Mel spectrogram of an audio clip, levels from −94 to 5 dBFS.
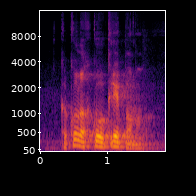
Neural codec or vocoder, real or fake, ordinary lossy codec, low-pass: none; real; Opus, 16 kbps; 14.4 kHz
